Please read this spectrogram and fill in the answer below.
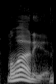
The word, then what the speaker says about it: Melania: Melania.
